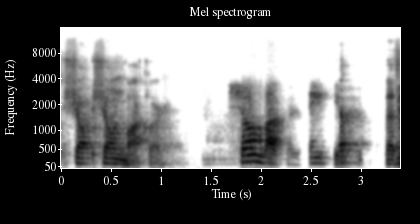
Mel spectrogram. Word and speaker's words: Schoenbacher: Schuenbacher, is that correct? Very close. Sean Bachler.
